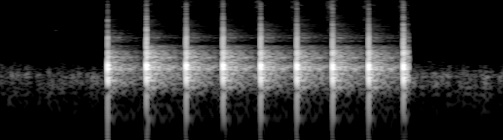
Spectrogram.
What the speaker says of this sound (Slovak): Cesnak musíme rýchlo očistiť a nakrájame na plátky.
